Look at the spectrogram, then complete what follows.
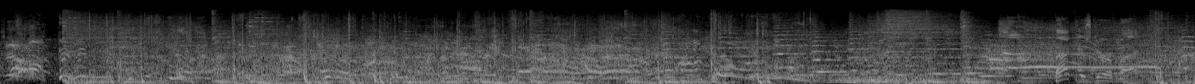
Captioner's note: grunting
